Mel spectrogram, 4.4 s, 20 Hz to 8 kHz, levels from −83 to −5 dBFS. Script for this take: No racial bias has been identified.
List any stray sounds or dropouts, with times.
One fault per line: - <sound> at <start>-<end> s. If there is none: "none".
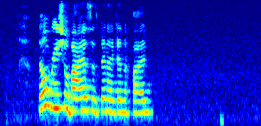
none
